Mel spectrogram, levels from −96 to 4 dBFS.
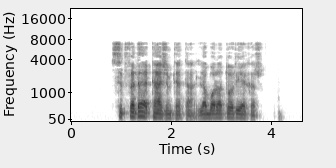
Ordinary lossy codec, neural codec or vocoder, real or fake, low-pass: MP3, 64 kbps; codec, 16 kHz, 16 kbps, FreqCodec, smaller model; fake; 7.2 kHz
